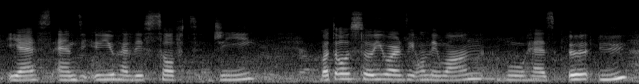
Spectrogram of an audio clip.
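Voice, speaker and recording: A woman's voice: mid-range voice, steady tone, measured pace, crowd noise, low-quality recording. A woman interviewing a guest in English, encouraging him with short agreeing sounds.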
